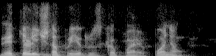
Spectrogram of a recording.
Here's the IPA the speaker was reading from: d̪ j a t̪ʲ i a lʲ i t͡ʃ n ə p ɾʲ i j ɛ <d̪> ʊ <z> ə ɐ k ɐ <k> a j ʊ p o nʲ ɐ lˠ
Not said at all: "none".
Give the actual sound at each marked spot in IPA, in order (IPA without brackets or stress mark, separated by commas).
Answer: d̪, z, p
